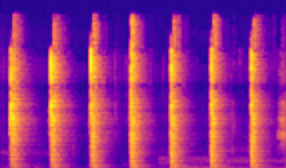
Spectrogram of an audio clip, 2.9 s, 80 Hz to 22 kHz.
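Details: Radial shockwave therapy on an adult male runner's left SI joint, hip and low back (second session; history of nerve pain), with sharp regular clicking pulses about 2.5/s, each decaying quickly, and a faint hum later.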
